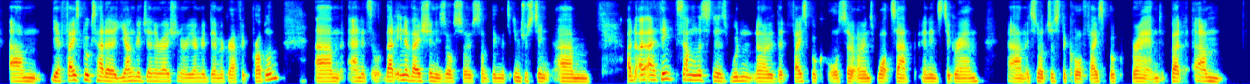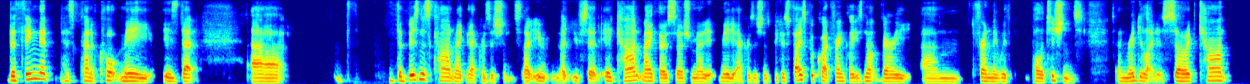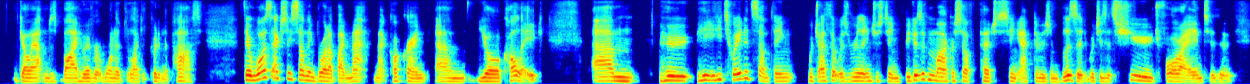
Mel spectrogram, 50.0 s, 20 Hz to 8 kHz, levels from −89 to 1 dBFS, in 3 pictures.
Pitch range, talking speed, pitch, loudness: 120-145 Hz, 180 wpm, 130 Hz, -19 LUFS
